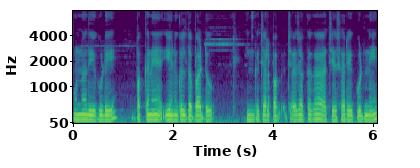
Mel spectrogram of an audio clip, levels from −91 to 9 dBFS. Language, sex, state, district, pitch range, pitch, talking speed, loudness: Telugu, male, Andhra Pradesh, Guntur, 120-130 Hz, 120 Hz, 110 wpm, -16 LUFS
